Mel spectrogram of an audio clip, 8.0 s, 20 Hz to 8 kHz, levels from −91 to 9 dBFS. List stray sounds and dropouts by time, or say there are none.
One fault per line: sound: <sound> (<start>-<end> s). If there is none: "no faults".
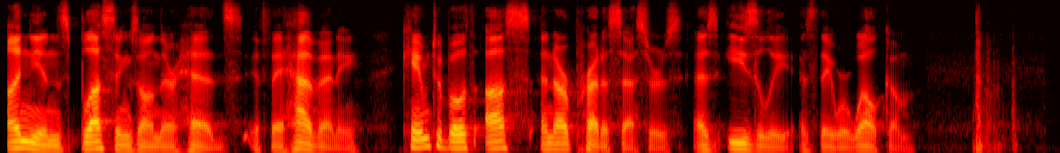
sound: thud (7.3-7.7 s)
